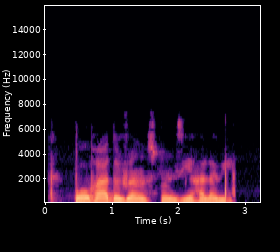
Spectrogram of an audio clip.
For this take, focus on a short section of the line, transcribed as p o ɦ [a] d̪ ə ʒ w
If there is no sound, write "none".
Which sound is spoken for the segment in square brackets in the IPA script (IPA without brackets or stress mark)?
a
